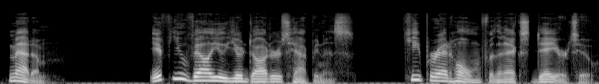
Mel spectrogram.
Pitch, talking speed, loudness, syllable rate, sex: 130 Hz, 160 wpm, -16 LUFS, 5.0 syllables/s, male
